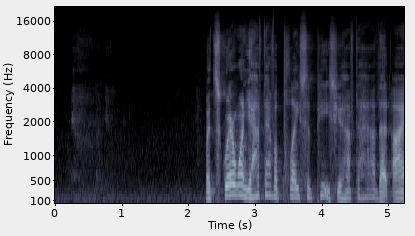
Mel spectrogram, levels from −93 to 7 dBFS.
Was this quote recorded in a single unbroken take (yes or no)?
yes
